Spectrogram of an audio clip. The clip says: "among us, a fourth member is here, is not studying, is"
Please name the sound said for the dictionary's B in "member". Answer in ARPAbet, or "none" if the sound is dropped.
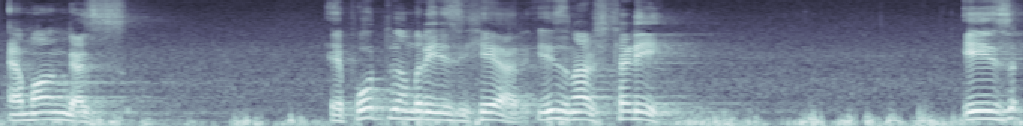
none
